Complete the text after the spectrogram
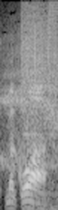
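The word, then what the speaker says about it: Mgła: My suggestion is Exercises in Futility 1 by Magua, and that's spelled MGLA.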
